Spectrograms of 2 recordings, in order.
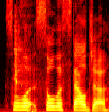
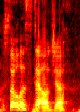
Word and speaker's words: Solastalgia: Solastalgia. – Solastalgia.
